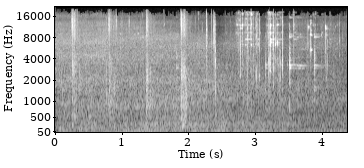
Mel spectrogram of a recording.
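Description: Keys jingle and clink in a series of bright, metallic rattles, irregular and scattered over a steady low rumble of passing traffic. No one speaks.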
